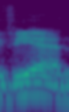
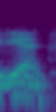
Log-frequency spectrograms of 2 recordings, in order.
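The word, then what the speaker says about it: Vierne: vein is by another french composer by louis vien that's v-i-e-r-n-e louis vienne who wrote six organ symphonies and this is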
